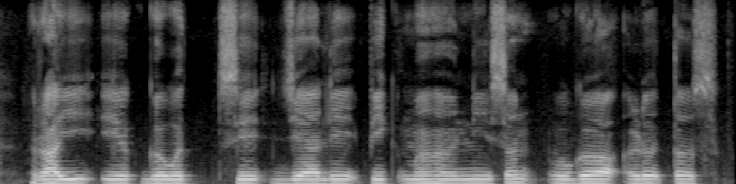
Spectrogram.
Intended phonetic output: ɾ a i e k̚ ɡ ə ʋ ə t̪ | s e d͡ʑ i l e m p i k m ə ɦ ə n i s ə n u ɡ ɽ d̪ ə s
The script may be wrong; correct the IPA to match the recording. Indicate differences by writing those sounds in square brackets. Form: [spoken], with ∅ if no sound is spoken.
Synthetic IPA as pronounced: ɾ a i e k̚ ɡ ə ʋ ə t̪ | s e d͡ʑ [a] l e [∅] p i k m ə ɦ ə n i s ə n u ɡ ɽ [t̪] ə s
